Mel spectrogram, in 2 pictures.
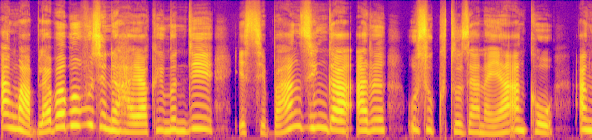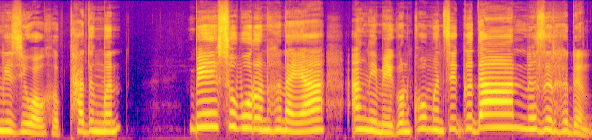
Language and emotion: Bodo, surprised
